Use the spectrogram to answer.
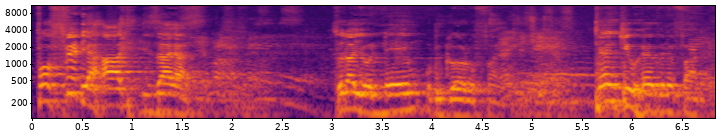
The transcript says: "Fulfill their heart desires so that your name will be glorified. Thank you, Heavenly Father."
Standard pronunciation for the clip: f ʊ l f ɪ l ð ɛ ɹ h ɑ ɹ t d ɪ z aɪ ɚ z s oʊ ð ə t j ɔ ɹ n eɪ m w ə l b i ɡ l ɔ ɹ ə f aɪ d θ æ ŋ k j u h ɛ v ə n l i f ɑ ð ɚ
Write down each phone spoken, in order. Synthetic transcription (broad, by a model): f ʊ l f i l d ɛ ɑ h ɑ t d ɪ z aɪ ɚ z s oʊ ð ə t j ɔ n eɪ m w ə l b i ɡ l ɔ ɹ ə f aɪ d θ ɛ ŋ k j u h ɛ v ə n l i f ɑ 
